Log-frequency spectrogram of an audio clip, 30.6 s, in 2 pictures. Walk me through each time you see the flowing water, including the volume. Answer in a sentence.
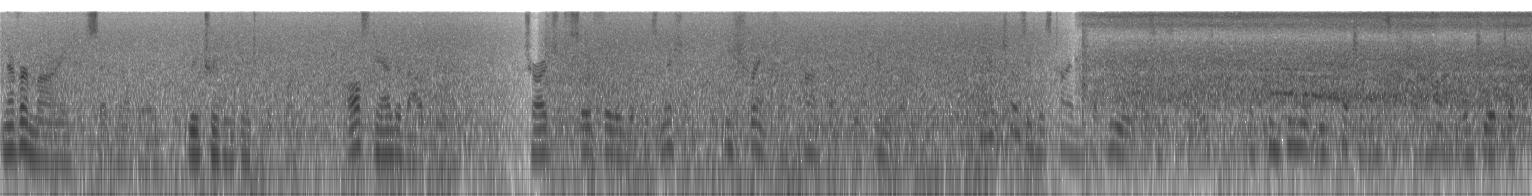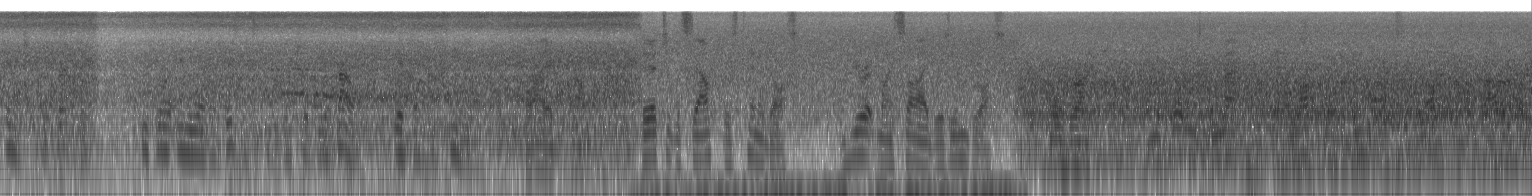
You can hear the flowing water from 0.0 to 30.6 s, getting louder.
